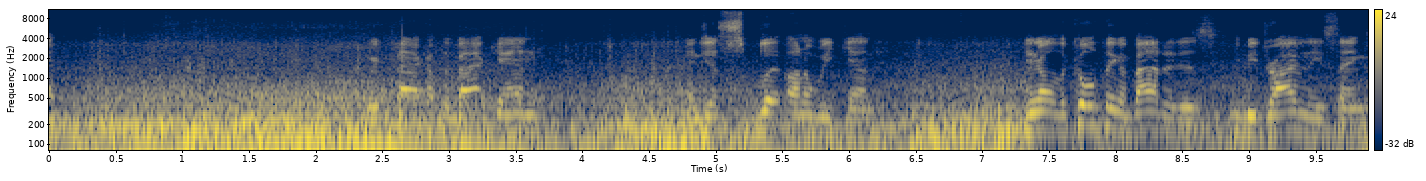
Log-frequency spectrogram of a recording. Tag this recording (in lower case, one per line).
vehicle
